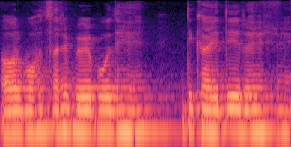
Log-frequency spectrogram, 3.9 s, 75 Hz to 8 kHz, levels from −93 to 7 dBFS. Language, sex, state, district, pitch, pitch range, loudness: Hindi, male, Maharashtra, Gondia, 125 Hz, 120-125 Hz, -15 LUFS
